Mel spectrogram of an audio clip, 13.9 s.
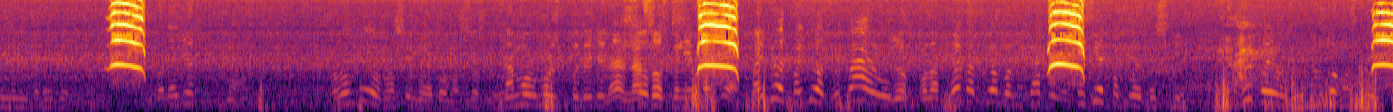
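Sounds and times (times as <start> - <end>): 
roe deer fawn calling: 1.0 - 1.6, 6.9 - 7.6, 10.4 - 11.0, 13.7 - 13.9.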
